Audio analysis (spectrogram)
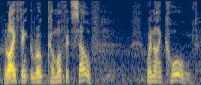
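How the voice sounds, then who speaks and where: A man's voice: fairly high pitch, normal speed, fairly bright tone, slight background noise, close to an everyday voice. A man acting a loyal, plain-spoken, fretful hobbit servant in a radio drama, with a blunt manner. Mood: stubborn. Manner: rustic, blunt, self-scolding.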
